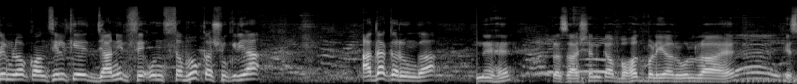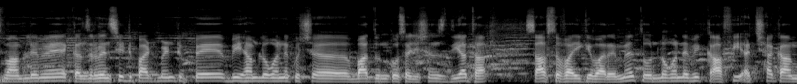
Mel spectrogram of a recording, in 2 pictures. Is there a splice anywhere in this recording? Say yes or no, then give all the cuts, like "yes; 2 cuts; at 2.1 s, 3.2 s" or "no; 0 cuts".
yes; 1 cut; at 4.8 s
